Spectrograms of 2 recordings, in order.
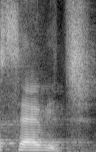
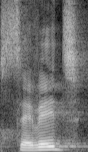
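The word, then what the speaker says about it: savage: अगला शब्द है सैविज। Look at the pronunciation first, it's नॉट सैवेज, इट्स सैविज।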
